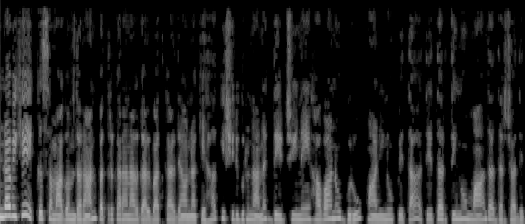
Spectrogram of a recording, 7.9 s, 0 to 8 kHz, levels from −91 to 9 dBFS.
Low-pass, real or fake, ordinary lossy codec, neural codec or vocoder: none; real; none; none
